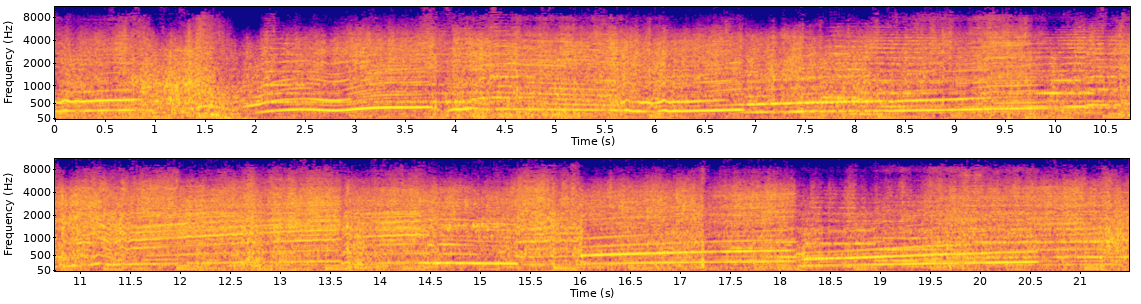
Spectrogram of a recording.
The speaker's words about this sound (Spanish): Circulan por una carretera de montaña. Suben un puerto. Adelantan esquivando a los coches que vienen de frente.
